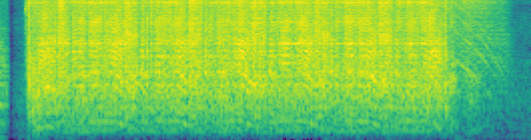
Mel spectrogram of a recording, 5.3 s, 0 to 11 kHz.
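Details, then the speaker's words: 1988 Jeep Comanche Renix 2.5L I4 cranking during a compression test: uneven chugging beat, roughly ninety a minute, for about four seconds; readings about 120, under 90, and around 160 psi on cylinders 1–4. "Yeah, that one just sounds really not good. And look at the psi on that thing. It's like 160."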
